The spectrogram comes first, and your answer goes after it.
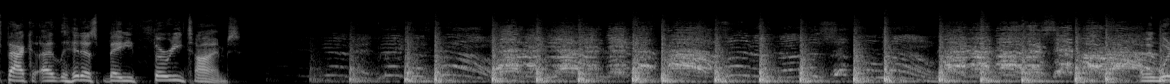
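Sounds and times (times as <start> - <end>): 
speech: 0.0 - 2.5, 3.1 - 3.5
large crowd chanting in city street: 3.0 - 11.6.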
